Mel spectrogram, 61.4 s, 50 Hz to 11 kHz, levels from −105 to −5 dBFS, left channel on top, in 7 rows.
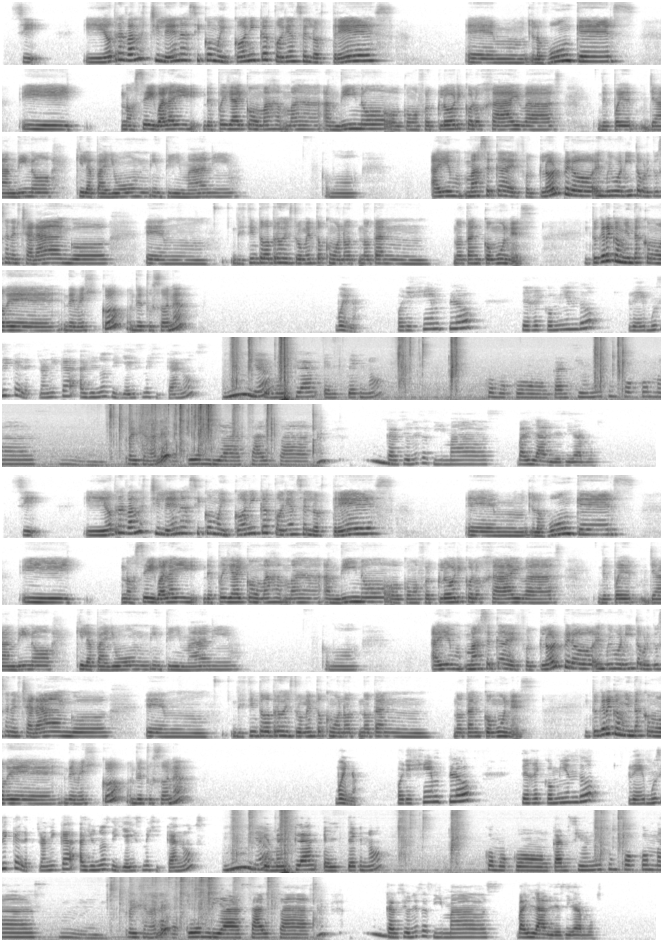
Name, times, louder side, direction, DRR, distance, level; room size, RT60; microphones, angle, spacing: voice 1, 1.1-5.0 6.2-8.2 9.0-9.7 10.4-16.2 16.7-18.3 18.6-20.7 21.9-22.3 23.3-27.8 28.3-29.1 29.4-32.1 32.4-33.3 34.1-37.6 46.9-47.5 54.4-55.0 56.9-57.0 57.6-57.9, equal, 20° left, 6 dB, 0.8 m, -40 dB
voice 2, 40.4-41.5 42.1-43.1 43.5-46.5 47.4-49.0 50.4-53.2 53.5-54.1 54.8-56.9 57.8-59.2 59.6-60.6, right 5 dB, 55° right, 11 dB, 0.4 m, -42 dB
sound 1, 46.9-57.0, left 5 dB, 55° left, 0.4 m, -43 dB
6.3 x 4.6 x 3.4 m, 0.33 s
head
